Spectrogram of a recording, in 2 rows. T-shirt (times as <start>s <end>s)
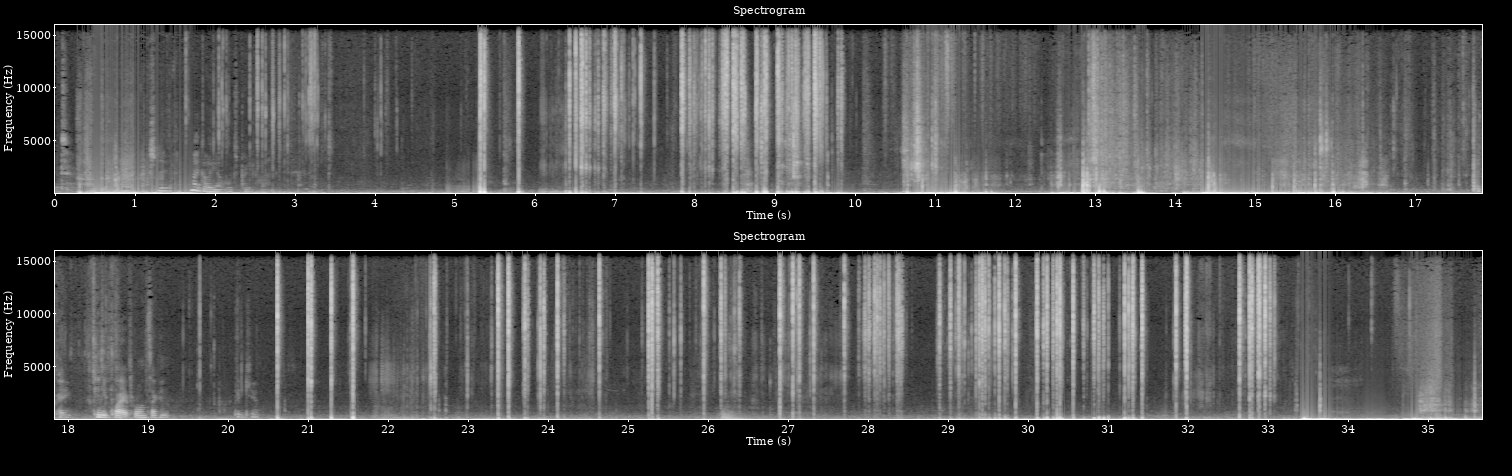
21.1s 22.5s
